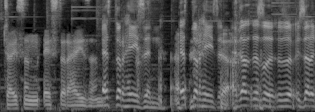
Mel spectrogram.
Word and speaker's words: Esterhuizen: Yeah, it's my wife doesn't love me because of this, but it's Jason Esterhuizen.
